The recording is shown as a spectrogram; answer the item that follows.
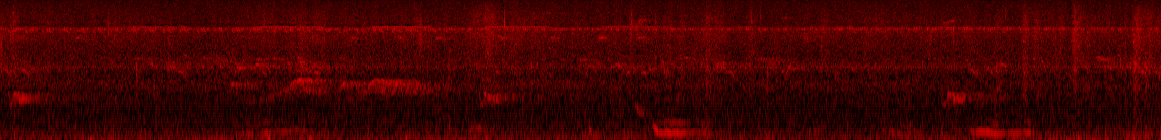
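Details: African wild dog puppies at their den: scattered thin whines and squeaky yelps, some sliding high and drawn out, others short low upturned squeals, spaced a few seconds apart over a steady insect drone with faint bird chirps.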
